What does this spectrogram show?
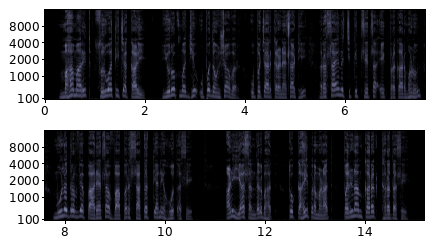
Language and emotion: Marathi, neutral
